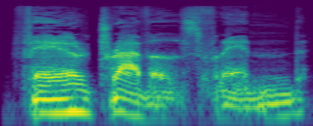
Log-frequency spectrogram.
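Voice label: Hello, Vo; Morrowind GOTY GOG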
